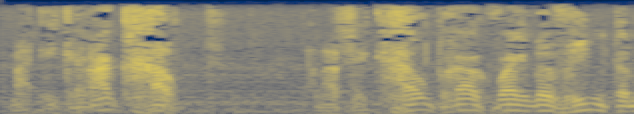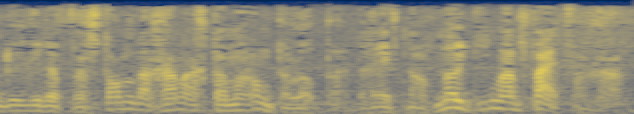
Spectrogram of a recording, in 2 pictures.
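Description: An actor playing a boastful, wily older tugboat skipper with a salty, colloquial way of telling things. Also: male voice, mid-range voice, sing-song, fairly quick, pushed and bright, a little hiss or hum. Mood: scheming, insistent. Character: wily, boastful old colonial tugboat skipper, a persuasive schemer. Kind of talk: dramatised dialogue, storytelling in character.

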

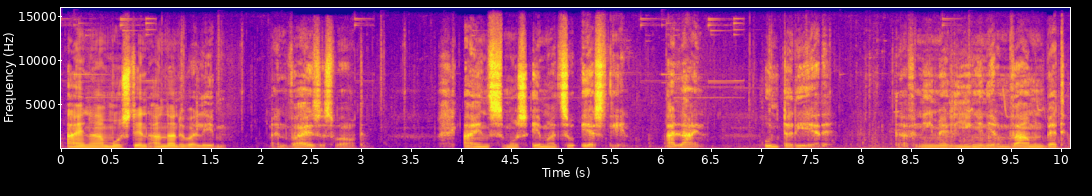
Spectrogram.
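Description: Low-voiced, wryly musing middle-aged man. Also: moderate pace, pauses often, bright, forceful tone, a little hiss or hum. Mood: sombre musing. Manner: clipped, fragmentary musing, wry. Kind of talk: radio drama interior monologue.

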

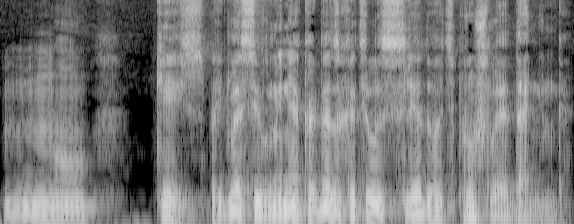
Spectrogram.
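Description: An actor playing a calm, tactful psychologist in a radio play, measured, questioning and reassuring. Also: male voice, low voice, breathy edge, heavily acted. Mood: probing, musing. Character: calm, tactful male psychologist, quietly probing and encouraging.

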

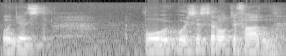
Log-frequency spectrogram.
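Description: Mellow halting man in echoey room. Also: on the low side. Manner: halting, searching for words. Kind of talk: unrehearsed interview answer. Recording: echoey room with faint noise.

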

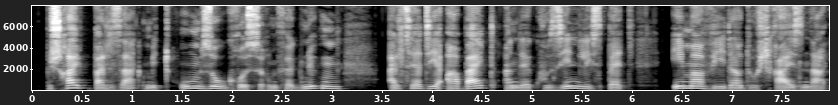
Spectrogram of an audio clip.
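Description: Man reading literary commentary, mid-range voice. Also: mid-range voice. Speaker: commentator narrator. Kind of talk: scripted essayistic literary commentary.

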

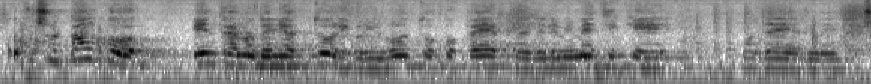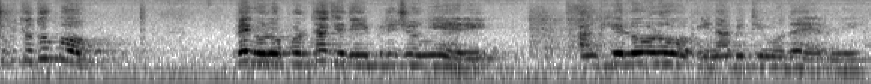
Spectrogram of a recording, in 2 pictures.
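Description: A shaken woman survivor played by a stage actress tells her memories in halting, deliberate phrases with a wry edge. The mid-pitched voice comes from a distance in an echoey, noisy theatre. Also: animated, dark tone, close to an everyday voice. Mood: shaken recollection. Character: woman hostage in the audience recalling the siege, shaken, wry. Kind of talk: dramatic first-person stage monologue. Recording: echoey theatre, distant mic, clear background noise.

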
